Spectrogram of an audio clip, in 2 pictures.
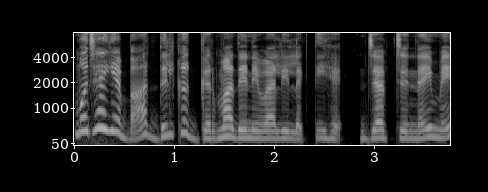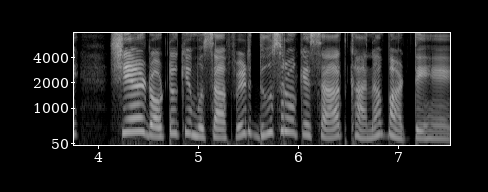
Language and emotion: Urdu, happy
